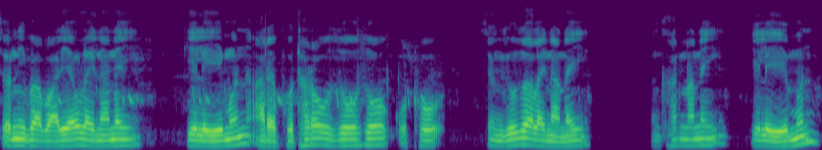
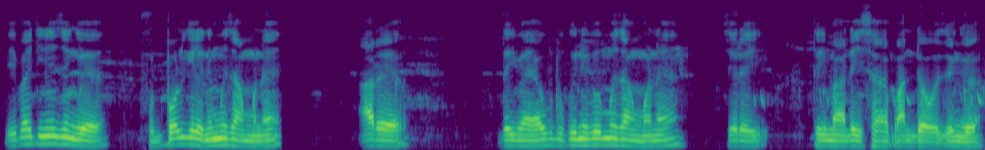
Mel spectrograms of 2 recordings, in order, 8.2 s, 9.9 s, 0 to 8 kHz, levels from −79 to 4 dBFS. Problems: constant background noise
